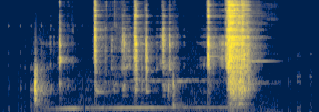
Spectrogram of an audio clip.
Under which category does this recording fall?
Sound effects > Objects / House appliances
